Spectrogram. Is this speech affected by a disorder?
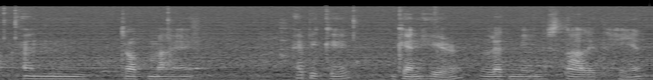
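No.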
